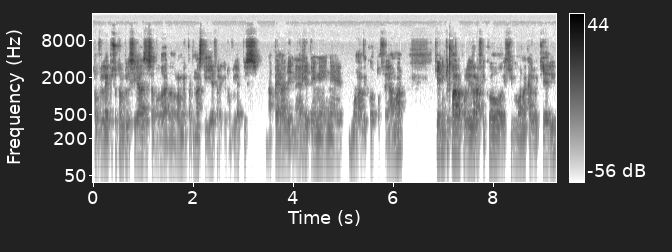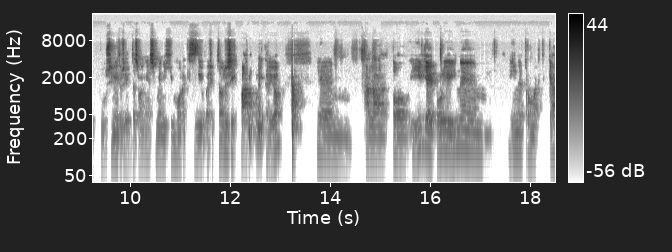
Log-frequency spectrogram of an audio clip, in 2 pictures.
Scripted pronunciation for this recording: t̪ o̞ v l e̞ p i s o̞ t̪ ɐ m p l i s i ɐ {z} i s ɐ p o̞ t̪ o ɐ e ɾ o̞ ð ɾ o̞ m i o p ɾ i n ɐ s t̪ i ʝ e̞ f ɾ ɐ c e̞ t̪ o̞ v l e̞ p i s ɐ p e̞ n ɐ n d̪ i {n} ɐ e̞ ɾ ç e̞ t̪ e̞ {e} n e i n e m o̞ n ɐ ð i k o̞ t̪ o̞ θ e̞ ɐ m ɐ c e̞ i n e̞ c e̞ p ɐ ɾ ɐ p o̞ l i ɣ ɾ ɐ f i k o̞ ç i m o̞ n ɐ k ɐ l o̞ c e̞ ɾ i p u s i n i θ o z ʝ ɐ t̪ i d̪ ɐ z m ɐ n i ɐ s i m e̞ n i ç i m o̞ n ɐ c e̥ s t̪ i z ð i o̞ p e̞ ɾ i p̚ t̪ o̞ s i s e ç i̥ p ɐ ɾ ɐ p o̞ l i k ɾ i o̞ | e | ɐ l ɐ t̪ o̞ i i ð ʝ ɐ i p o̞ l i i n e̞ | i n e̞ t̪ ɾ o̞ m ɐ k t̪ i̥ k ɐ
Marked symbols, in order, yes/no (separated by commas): yes, yes, no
